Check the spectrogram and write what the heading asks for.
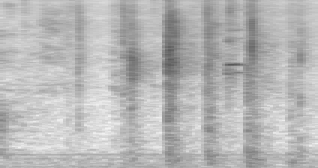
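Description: Several quick thumps, about three a second, with a short high squeak among them: hurried footsteps on a hard floor.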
